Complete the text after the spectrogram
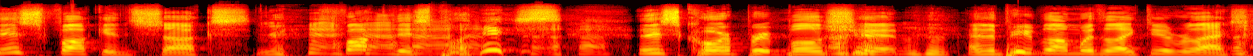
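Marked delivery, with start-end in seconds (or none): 0.0-4.5 put-on, toned-down, mildly angry ranting outburst. Retelling when he started going off while on mushrooms, retelling a loud rant. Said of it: "I just start going real loud".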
